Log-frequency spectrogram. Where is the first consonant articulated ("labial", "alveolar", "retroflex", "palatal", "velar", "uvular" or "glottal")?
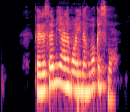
velar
